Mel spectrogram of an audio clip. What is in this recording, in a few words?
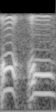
"Uh Oh" Squeaky; Mario; PC; MARIOSFUNDAMENTALS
